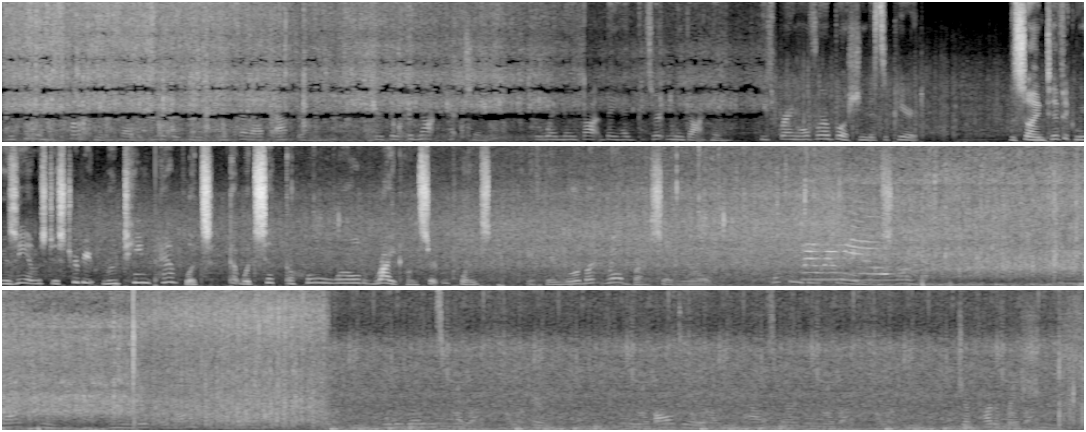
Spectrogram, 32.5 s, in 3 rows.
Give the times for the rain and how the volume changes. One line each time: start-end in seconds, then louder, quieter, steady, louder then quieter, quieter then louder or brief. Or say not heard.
0.0-32.4 quieter then louder.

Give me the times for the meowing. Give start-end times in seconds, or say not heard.
18.8-19.8.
